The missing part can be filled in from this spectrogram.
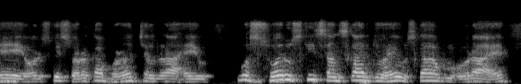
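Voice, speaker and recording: A man speaks with ordinary pitch variation. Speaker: classical vocalist. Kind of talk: interview answer.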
